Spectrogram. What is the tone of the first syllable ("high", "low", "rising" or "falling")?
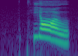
falling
